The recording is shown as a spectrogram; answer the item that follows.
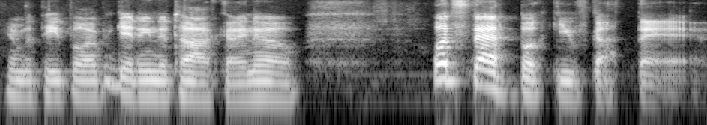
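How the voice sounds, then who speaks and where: A man playing a kindly, authoritative superintendent of angels in a comic radio play reading, with a measured, halting delivery. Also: mid-range voice, big pitch swings, sharp tone. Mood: kindly, brisk.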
